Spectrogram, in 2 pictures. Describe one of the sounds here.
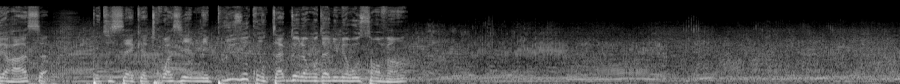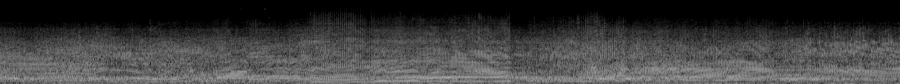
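Motocross bike engines rev and whine loudly, rising and falling in pitch.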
